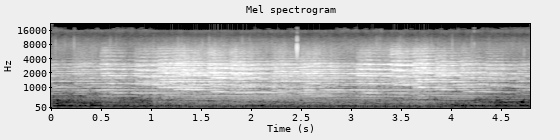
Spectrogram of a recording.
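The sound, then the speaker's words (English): Church bells of Westminster Abbey and churches throughout the kingdom peal in celebration of the birth of a son to Princess Elizabeth and the Duke of Edinburgh, November 1948, many overlapping rings blending into a continuous, reverberant wash of bright tones that holds steady throughout, with no voices. “From Westminster Abbey and from churches throughout the kingdom, the joy bells rang out when it was announced from Buckingham Palace that a son had been born to Princess Elizabeth and the Duke of Edinburgh.”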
